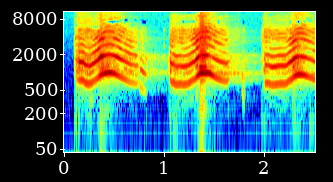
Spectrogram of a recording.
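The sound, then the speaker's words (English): Harry Douglas opens a show imitating a hawk's screech with three drawn-out, wavering high-pitched cries, each rising and falling, separated by short pauses, loud and alone with no talking. “So it's only right for me to lead this show today by making noises that a hawk makes.”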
